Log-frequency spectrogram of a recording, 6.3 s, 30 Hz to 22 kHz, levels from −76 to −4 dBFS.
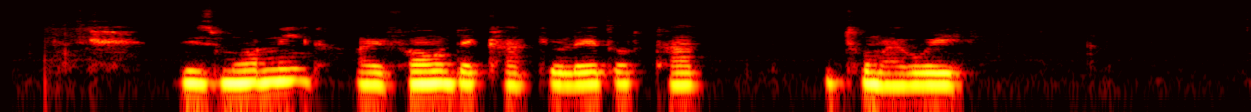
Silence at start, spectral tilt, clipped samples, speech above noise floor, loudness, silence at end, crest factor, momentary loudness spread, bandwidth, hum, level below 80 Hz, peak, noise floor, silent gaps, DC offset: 0.45 s; -9.5 dB/octave; under 0.1%; 45 dB; -25 LUFS; 1.45 s; 16 dB; 17 LU; 4.7 kHz; none; -54 dBFS; -10 dBFS; -69 dBFS; none; under 0.1%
